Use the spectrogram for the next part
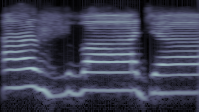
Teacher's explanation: जा को buzzing sound, वाव और जीम को टू काउंट रखेंगे। अज़वाजा।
